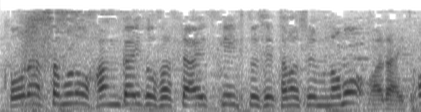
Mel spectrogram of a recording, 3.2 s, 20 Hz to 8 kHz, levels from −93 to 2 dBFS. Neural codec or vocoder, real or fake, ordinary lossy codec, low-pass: codec, 16 kHz, 6 kbps, DAC; fake; MP3, 24 kbps; 7.2 kHz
